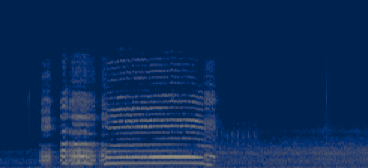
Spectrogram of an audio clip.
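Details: Crowing rooster: a few stuttering opening syllables building into one long, steady, richly harmonic note that ends with a brief downward slur, followed by quiet background noise.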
